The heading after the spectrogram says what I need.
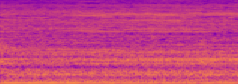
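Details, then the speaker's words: Electro Freeze ice cream machine in diagnostics mode, right compressor running (left would only click): low, steady hum with no knocking, clatter or cycling; compressor running normally, burnt pump relays found but unrelated. "So, yeah, so it's working fine and we didn't do anything."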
